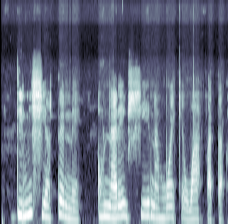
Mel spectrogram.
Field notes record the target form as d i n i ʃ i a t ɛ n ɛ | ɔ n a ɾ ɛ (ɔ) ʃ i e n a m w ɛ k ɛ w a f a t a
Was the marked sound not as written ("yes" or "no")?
yes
